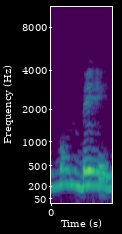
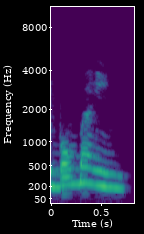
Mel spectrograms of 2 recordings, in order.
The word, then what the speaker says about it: Bombay: Índia, na cidade de Bombaim, e hoje nós chamamos de Bombay, na pronúncia, mas algumas literaturas também chamam de Bombaim.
